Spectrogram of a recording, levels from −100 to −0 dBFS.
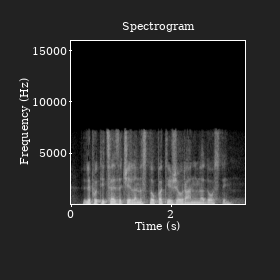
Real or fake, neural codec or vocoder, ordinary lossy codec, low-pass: fake; codec, 16 kHz, 0.8 kbps, ZipCodec; MP3, 48 kbps; 7.2 kHz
